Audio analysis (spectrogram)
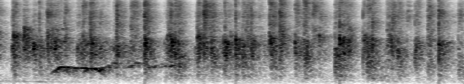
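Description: An audience at an open stage music night claps for a performer, loose and uneven, with bursts of hand claps rising and easing off in waves.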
